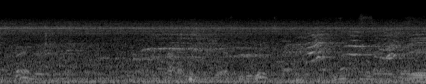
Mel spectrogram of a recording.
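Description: Background voices, with children playing and calling in the distance.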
